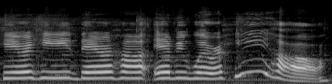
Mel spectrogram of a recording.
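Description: A woman's voice: high voice, very animated, a little slow, faint music behind, pitched above the performer's own voice. A woman voicing a cheerful storybook donkey in a bouncy, hee-hawing sing-song. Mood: merry singing.

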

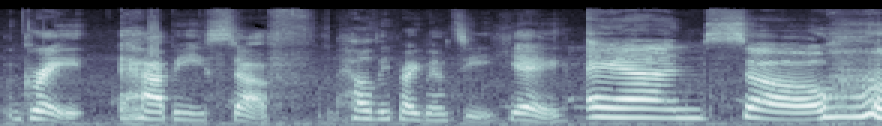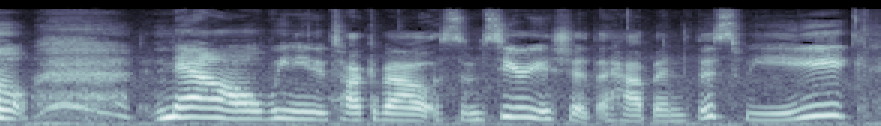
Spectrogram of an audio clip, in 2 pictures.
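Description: A woman's voice: fairly high pitch, lively intonation, slow, a bit bright. A young woman hosting a podcast in a casual, sweary way, peppering her talk with "like". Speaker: podcast host.

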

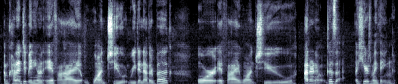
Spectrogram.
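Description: A woman's voice: fairly low pitch, pushed and bright. A young woman talking casually about her reading in a vlog, rambling with many fillers. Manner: chatty, rambling, lots of "like" fillers. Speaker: book vlogger.

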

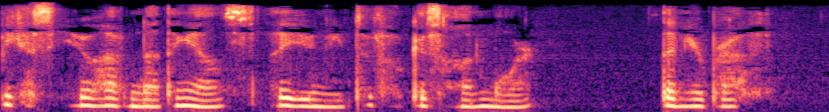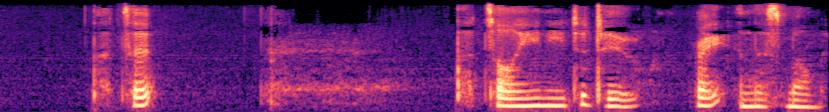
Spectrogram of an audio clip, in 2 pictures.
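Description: A woman leading a guided meditation, speaking softly in a half-whisper, slow and soothing, on a dull, dry, lo-fi recording. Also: on the low side, level tone, husky, no echo.

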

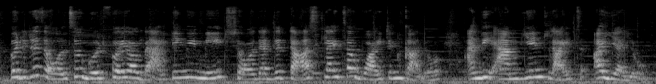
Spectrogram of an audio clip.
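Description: Young woman, interior designer, upbeat explainer, faint background music. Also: high voice. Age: young adult. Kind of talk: presenting a design tour. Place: green-screen studio, indoors. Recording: distant mic with background music.

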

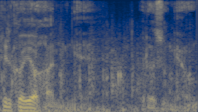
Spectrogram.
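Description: A man's voice: extremely low pitch, sing-song, normal speed, creaky, heavily acted. An actor in an audio drama playing an old, wealthy businessman, genial on the surface but burdened by loss, speaking hesitantly and ponderously. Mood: grave, wistful. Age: older. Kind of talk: radio drama acting. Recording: loud vehicle noise and ambience behind.

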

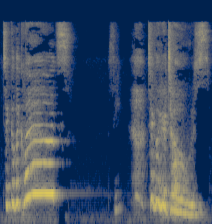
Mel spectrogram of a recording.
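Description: A woman in her thirties hosting a children's storytime, speaking in an animated, encouraging way and asking young viewers questions. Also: extremely high pitch. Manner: animated, encouraging, asks questions and pauses for answers. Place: small indoor meeting room.

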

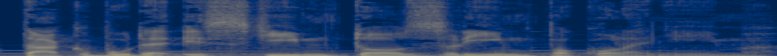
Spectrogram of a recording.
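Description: A male actor plays a solemn, authoritative holy man in a dramatized scripture recording. His fairly low-key, deliberate declamation is stern and grave. Clear music plays behind him. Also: animated, close to an everyday voice. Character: Jesus, solemn, stern, authoritative preaching teacher. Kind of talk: dramatized Bible reading in Czech.

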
